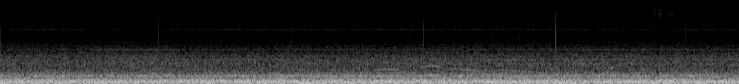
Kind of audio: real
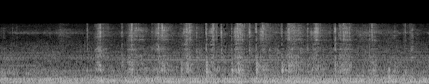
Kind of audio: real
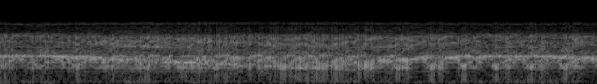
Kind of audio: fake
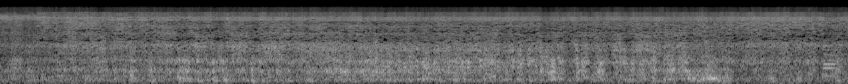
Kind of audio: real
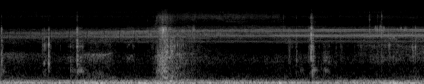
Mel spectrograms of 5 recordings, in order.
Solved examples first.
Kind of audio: real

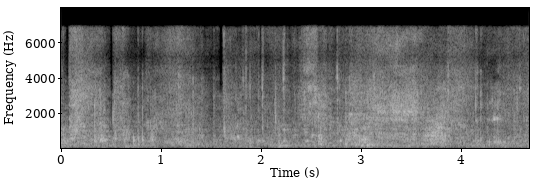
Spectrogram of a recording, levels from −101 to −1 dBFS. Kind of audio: fake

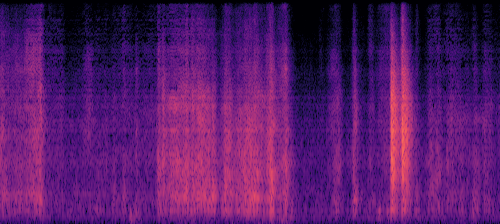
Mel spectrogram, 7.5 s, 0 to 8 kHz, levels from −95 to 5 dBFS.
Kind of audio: fake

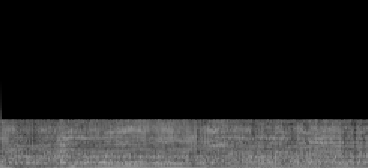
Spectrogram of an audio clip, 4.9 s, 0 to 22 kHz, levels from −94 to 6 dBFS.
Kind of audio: fake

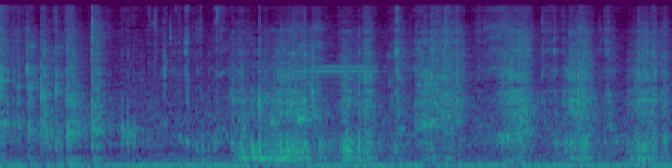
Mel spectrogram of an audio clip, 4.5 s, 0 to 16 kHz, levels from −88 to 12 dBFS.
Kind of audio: real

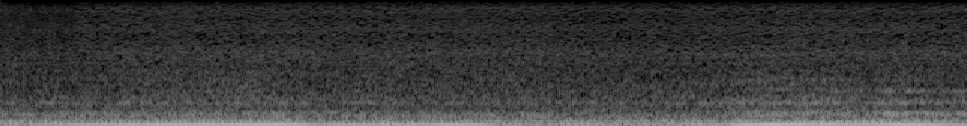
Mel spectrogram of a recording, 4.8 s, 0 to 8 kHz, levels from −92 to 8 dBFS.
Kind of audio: real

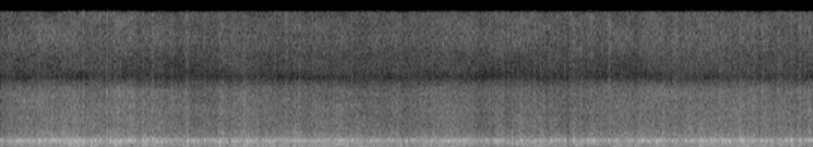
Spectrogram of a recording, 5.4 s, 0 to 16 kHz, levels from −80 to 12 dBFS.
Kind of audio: fake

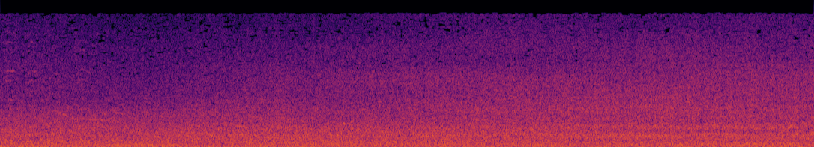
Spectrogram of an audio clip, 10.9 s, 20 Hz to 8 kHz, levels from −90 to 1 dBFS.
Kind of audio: real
